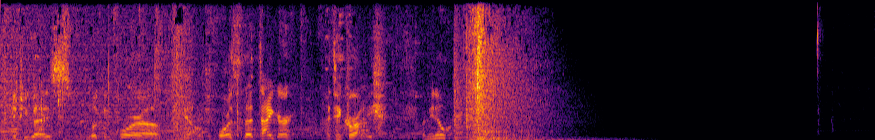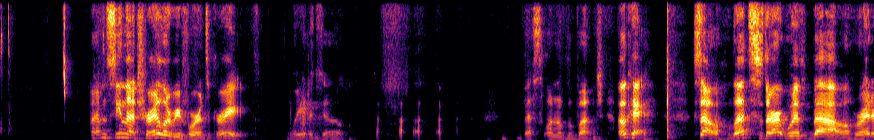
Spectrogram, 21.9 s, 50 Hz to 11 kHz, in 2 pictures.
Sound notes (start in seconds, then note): 5.5 dramatic music; 10.9 mouse clicking; 15.6 giggles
